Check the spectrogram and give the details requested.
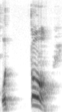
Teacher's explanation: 옷 이렇게 발음을 합니다. 이때 시옷은 디귿으로 바뀌어 발음이 됩니다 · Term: 음절 끝소리 규칙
